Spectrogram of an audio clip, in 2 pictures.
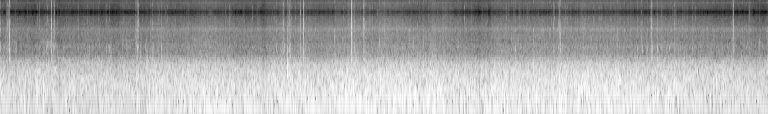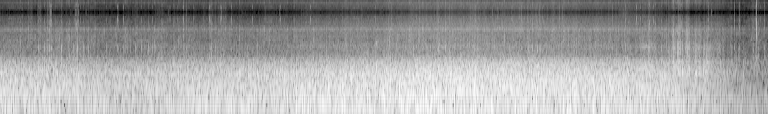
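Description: Wind buffeting the microphone of a camera on a moving mountain bike, mixed with tyre rumble on the snowy trail and occasional sharp clicks from the bike. The rushing swells and dips, and falls away near the end as the bike slows.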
